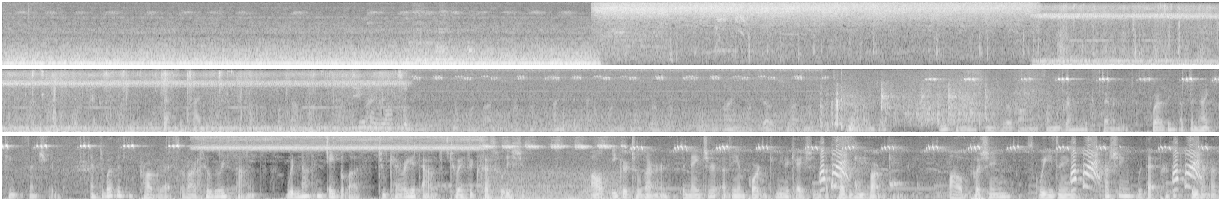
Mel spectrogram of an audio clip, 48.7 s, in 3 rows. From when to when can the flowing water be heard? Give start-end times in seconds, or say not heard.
not heard.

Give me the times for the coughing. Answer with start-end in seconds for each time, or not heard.
4.8-6.5, 43.5-44.7.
